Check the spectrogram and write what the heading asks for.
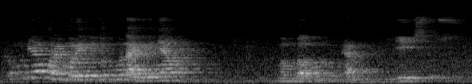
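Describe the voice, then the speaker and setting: Dramatic preacher in an echoey hall. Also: male voice, high voice, big pitch swings, unhurried, slight background noise. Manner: dramatic, swings from loud acted quotes to soft near-whispers. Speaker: pastor. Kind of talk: sermon. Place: large church. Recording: echoey church hall, voice from far off.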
